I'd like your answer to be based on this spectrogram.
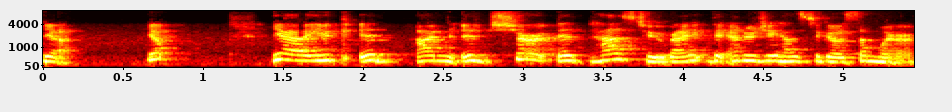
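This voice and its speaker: A woman with an American accent speaks in a high voice with ordinary pitch variation. Her pace is moderate and her loudness very even. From US Midwest, Michigan. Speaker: marine biologist. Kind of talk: interview.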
